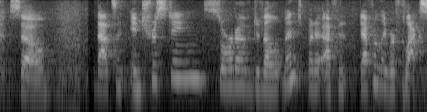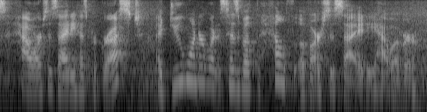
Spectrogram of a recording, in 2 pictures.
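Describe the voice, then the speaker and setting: A woman speaks at medium pitch and a fairly quick pace. Her intonation is lively, and background noise is noticeable. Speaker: tea review vlogger. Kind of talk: casual vlog tea review. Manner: casual, with frequent filler words.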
